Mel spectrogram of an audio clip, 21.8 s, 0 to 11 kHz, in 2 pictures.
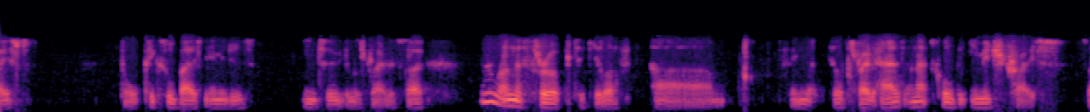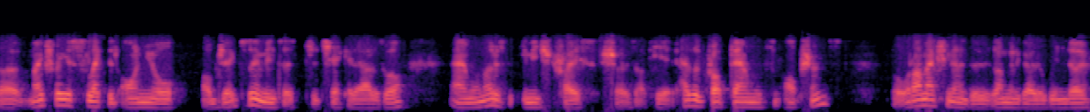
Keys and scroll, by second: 6.6-7.4 space.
